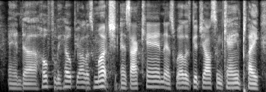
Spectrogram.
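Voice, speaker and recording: Quiet and fairly quick, a man speaks at a fairly low pitch with ordinary pitch variation. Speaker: gaming YouTuber. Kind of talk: gaming tutorial. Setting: home at night.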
